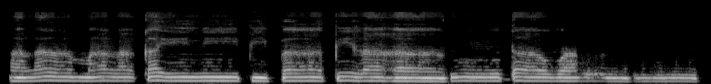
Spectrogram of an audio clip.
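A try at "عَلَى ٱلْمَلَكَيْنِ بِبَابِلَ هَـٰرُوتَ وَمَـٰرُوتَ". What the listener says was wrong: Taknya nggak panjang. Alal malakaini nunnya juga nggak panjang. Alal malakaini bibabil Harut wa Marut.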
